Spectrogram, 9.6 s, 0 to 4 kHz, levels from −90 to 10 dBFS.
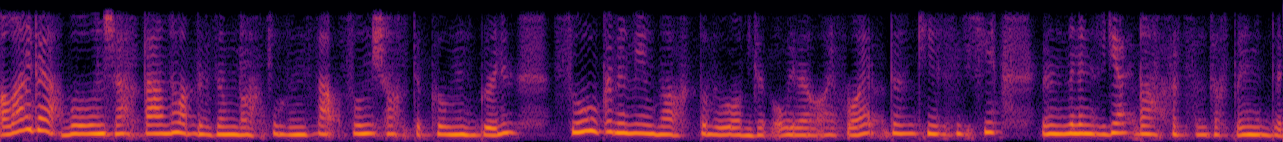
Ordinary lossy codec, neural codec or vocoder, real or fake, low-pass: none; codec, 16 kHz, 0.5 kbps, FreqCodec, larger model; fake; 3.6 kHz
